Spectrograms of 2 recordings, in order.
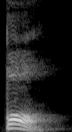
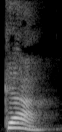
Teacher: قوف موٹا حرف ہے، اس میں زبان کی جڑ اوپر تالو کی طرف ہوتی ہے، بلند، آواز کا دباؤ بھی اوپر ہوتا ہے۔ قوف کی آواز آتی ہے قوف زبر قو۔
